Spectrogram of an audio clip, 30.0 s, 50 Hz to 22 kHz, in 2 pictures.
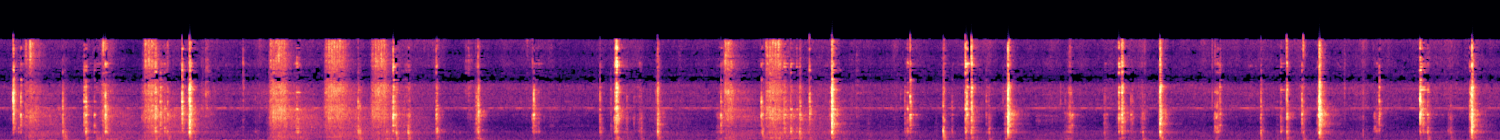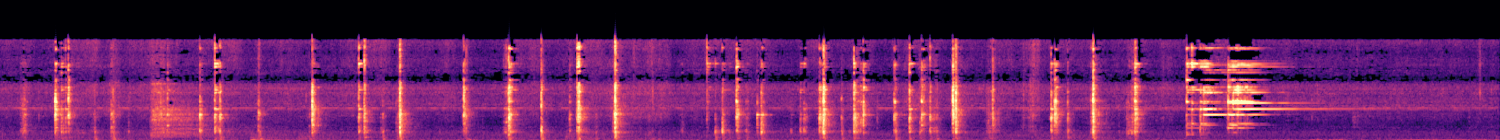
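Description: A 22 mm spanner is working a stretcher's swivel caster stem loose, giving repeated sharp metallic clicks and ticks as the wrench turns and is reset on the nut. Near the end there is a brief ringing metal clink.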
